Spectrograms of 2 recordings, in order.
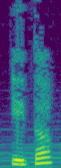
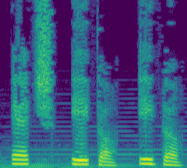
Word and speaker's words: eta: Eta makes an e sound, as the e in the English word meat.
